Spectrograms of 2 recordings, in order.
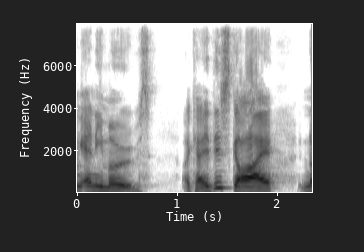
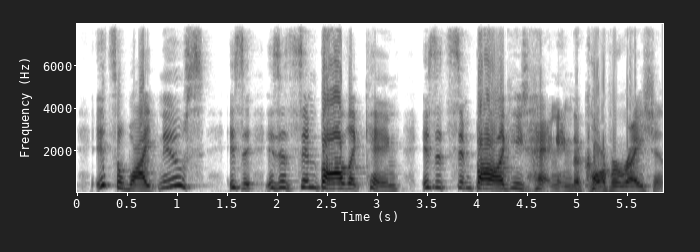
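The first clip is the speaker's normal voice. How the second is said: mock wrestling commentator, high, emphatic exclaiming announcer call; 5 semitones higher than usual. Retelling an Undertaker match at WrestleMania: imitating Michael Cole shouting. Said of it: "Michael Cole was shouting".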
